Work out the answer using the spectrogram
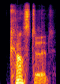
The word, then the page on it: costard: British English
